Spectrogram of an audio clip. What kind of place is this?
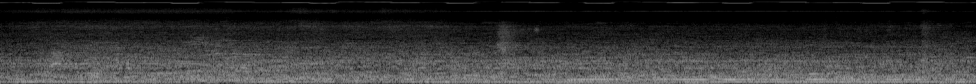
cafe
